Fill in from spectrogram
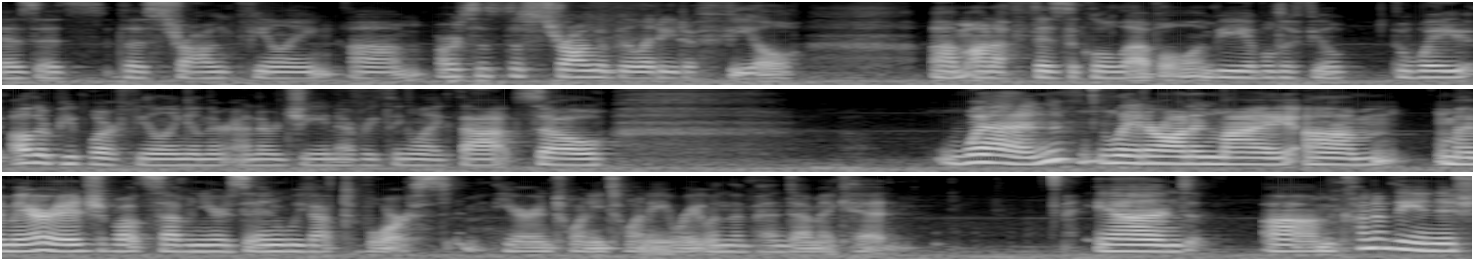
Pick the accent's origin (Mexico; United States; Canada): United States; Minnesota; I grew up in Minnesota, so the land of 10,000 lakes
